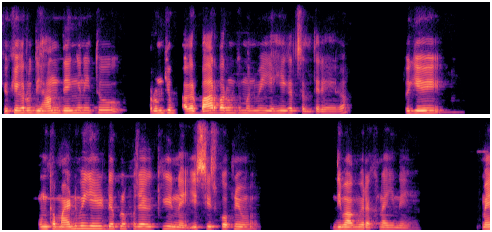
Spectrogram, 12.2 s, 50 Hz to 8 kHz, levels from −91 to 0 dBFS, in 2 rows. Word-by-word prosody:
क्योंकि 155 +2 -1
अगर 170 - +2
वो - - -1
ध्यान 160 +2 +1
देंगे 165 +1 +1
नहीं 175 -1 -6
तो 180 - -2 0.6
और 155 - -2
उनके 165 +3 0 0.2
अगर 160 +2 +6
बार-बार 175 +4 +6
उनके 175 -1 -7
मन 165 -1 -7
में - - -5
यही 160 0 -3
अगर 160 - -4
चलते 140 -3 -5
रहेगा। 130 -1 -7 0.8
तो 155 - -1
ये 160 +1 +5 1.3
उनका 160 +1 +1
माइंड 160 +2 +3
में 195 - +2
यही 180 -1 +2
डेवलप 170 0 -2
हो - - -5
जाएगा 165 -1 +2
कि 170 0 -1
नहीं 145 -3 0
इस 295 0 +8
चीज़ 320 0 -1
को - - +2
अपने 160 +1 -2 1.2
दिमाग 150 -1 +4
में 150 - -1
रखना 140 +1 -3
ही 140 -1 -5
नहीं 130 -2 -9
है। 120 0 -26 0.8
मैं 150 - +7
160 Hz, 195 wpm, -21 LUFS, 150-170 Hz, 1.3 s, इस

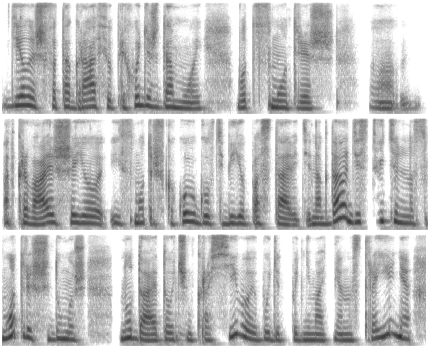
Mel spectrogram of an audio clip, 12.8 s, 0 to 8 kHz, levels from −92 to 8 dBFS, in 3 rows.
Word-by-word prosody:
делаешь 230 -1 +3
фотографию, 195 -1 -1
приходишь 215 +4 0
домой, 165 -4 -1 0.3
вот 180 0 -5
смотришь, 160 -4 -1 0.3
а, 160 -4 -5 0.3
открываешь 195 0 +3
её 190 -3 +2
и 185 +5 -7
смотришь, 180 +1 -2
в - - -4
какой 220 +7 +1
угол 190 -4 +1
тебе 170 +2 -2
её 185 -2 0
поставить. 155 -4 0
Иногда 170 - +4
действительно 220 -2 +1
смотришь 225 - +2
и 185 - -4
думаешь: 185 -2 0 0.3
"Ну 215 +3 +4
да, 165 -6 +2
это 165 +3 -3
очень 170 -1 0
красиво 235 - +1
и 175 - -2
будет 170 -1 -5
поднимать 165 -1 -3
мне 165 -3 -3
настроение. 205 - +1
185 Hz, 150 wpm, -22 LUFS, 165-205 Hz, 0.3 s, Иногда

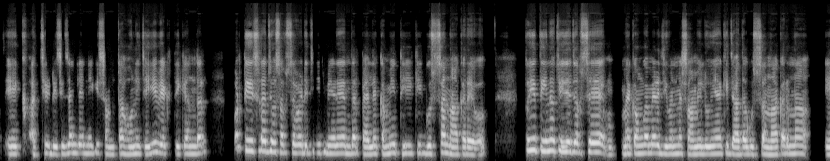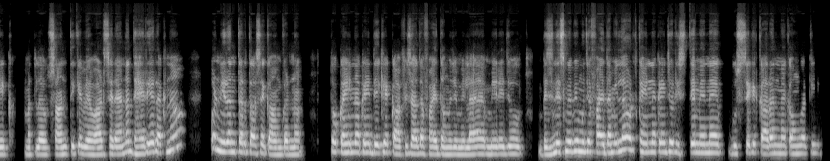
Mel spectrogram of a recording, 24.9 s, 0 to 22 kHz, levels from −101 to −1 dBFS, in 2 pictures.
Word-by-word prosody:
एक 185 0 -1
अच्छी 180 +4 -4
डिसीजन 190 +3 0
लेने 200 -1 -3
की 215 - -8
क्षमता 190 -2 -3
होनी 185 0 -1
चाहिए 185 +5 -1
व्यक्ति 200 -3 -2
के 195 - -4
अंदर 195 +3 0 0.4
और 330 - -3
तीसरा 260 -1 +3
जो 235 - +3
सबसे 215 -2 -2
बड़ी 205 -1 -1
चीज़ 210 +1 -9
मेरे 200 0 0
अंदर 200 0 0
पहले 180 +1 +2
कमी 195 +3 -1
थी 195 +1 -3
कि 205 - -7
गुस्सा 195 +3 +1
ना 180 -4 0
करे 175 -1 +3
वो। 160 - -2 0.7
तो 270 - +1
ये 280 - +5
तीनों 260 -1 +3
चीज़ें 255 -2 +3
जब 235 -1 +1
से 235 -1 +3 0.5
मैं 195 +1 0
कहूँगा 200 +1 +1
मेरे 205 -1 +1
जीवन 185 -1 +1
में 200 +1 -1
शामिल 185 -1 +1
हुई 185 +1 +4
है 195 0 0
कि 195 +1 -6
ज़्यादा 180 -1 +2
गुस्सा 180 +1 -1
ना 170 0 +2
करना, 195 +1 -1 0.3
एक 175 0 0 0.2
मतलब 170 0 +1
शांति 175 +2 0
के 200 - -1
व्यवहार 175 -1 +3
से 185 +1 -1
रहना, 180 +6 +1
धैर्य 205 0 +2
रखना 245 +7 0 0.6
और 320 - -1
निरंतरता 235 -4 +2
से 205 0 -1
काम 170 -2 0
करना। 170 0 -1 0.4
तो 245 -2 +1
कहीं 220 -2 +2
न 225 0 +1
कहीं 225 0 0
देखिए 215 +1 +1
काफ़ी 185 0 0
ज़्यादा 195 0 +2
फायदा 180 -1 0
मुझे 175 0 +1
मिला 175 0 +2
है, 185 +1 +1
मेरे 180 +1 +1
जो 190 0 0 0.4
बिज़नेस 220 +8 +2
में 245 - +4
भी 255 - +3
मुझे 245 0 +3
फायदा 220 -2 +2
मिला 235 +6 +2
है 300 - +5
और 285 - +1
कहीं 230 -2 +1
न - - +2
कहीं 230 0 0
जो 235 - +2
रिश्ते 220 0 -1
मैंने 215 0 +2 0.2
गुस्से 195 +1 -1
के 215 - -1
कारण 195 +2 +1
मैं 200 0 -2
कहूँगा 195 +1 -1
कि 210 -1 -11
195 Hz, 225 wpm, -23 LUFS, 185-220 Hz, 0.7 s, ये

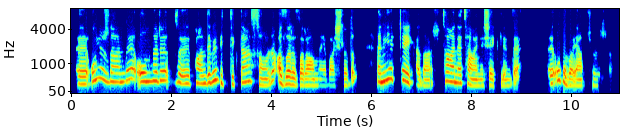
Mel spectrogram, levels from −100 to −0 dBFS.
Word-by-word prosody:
Eee, 220 -1 +2
o 315 +3 +3
yüzden 290 -6 -2
de 345 - +1 0.2
onları 305 +2 +4
z 275 - -10
eee, 240 -2 +1
pandemi 260 +7 +2
bittikten 255 +4 -3
sonra 210 -2 -3
azar 225 -4 +5
azar 190 -1 0
almaya 185 -1 -3
başladım. 185 - -6 0.4
Hani 290 +4 +6
yeteceği 340 -7 +1
kadar, 175 -9 -4 0.3
tane 285 -5 +3
tane 180 0 -1
şeklinde. 180 -1 -6 0.7
E, - - +2
o 335 -1 +1
da 220 - +3
bayağı 180 -1 0
çalışıyor. 185 -3 -22
255 Hz, 135 wpm, -24 LUFS, 190-300 Hz, 0.7 s, Hani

